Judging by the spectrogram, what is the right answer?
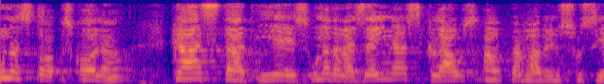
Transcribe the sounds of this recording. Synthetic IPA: unəskɔləkəast̪at̪iezunəðələzɛjnəsklawzəlˠpəɾləmensusi

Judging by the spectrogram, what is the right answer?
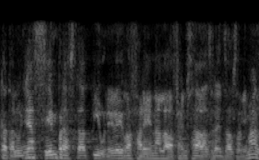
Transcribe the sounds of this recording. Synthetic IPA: kət̪əluɲəsempɾəːst̪at̪̚piuneɾəirəfəɾenələðəfɛnsəðəlˠzðɾɛd͡zzðəlˠzənima

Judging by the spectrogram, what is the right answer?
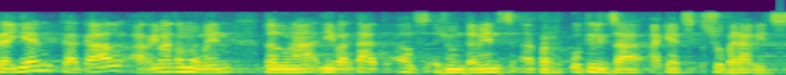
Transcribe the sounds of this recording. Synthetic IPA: kɾəjɛmkəkalˠəriβat̪əlˠmumen | d̪əðunaʎiβəɾt̪at̪əlˠzəʒunt̪əmenspəɾut̪ilid͡zaʔəkɛt͡ssupəɾaβis

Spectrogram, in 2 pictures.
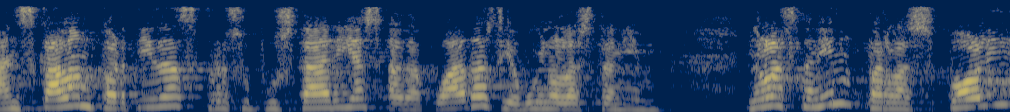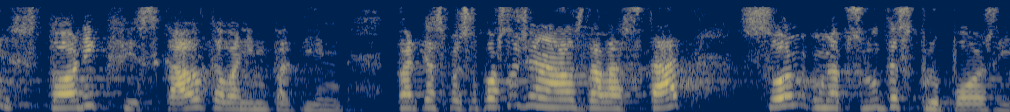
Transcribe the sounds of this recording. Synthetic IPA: ənskaləmpəɾt̪ið̞əspɾəsupust̪aɾiəzəðəkwaðəziəβujnoləst̪ənim | noləst̪ənimpəɾləspɔlist̪ɔɾikfiskalˠkəβənimpət̪in | pəɾkɛlˠspɾəsupɔst̪uzʒənəɾalˠzðələst̪at̪̚ | sonunəpsulut̪̚d̪əspɾupɔzi

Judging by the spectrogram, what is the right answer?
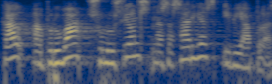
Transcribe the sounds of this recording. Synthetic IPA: kalˠəpɾuβ̞asulusionznəsəsaɾiəziβiablə̰s

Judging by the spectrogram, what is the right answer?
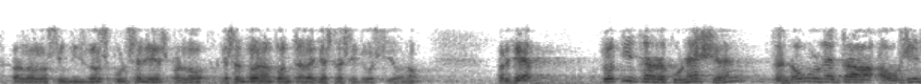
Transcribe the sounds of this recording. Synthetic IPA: pəɾðoðosind̪iðoskunsəʎespəɾðokəsənd̪onəŋkont̪əðəkɛst̪əsit̪uəsio̰no | pəɾkɛt̪ot̪it̪ərəkunɛʃənk̪ənoβulˠɣɛnt̪ɾaʔːuɾʒin

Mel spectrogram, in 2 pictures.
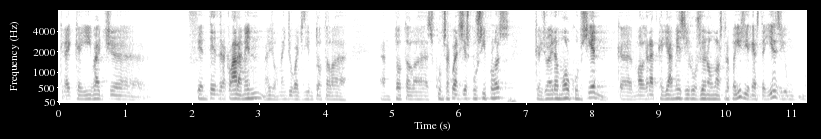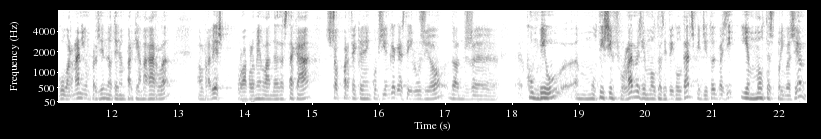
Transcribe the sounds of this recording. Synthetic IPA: kɾɛkːəiβat͡ʃɛ | feənt̪end̪ɾəklaɾəmenbaʒəlˠmɛɲzuβad͡ʒðiənt̪ot̪ələː | mt̪ot̪ələskunsəkwɛnsiəspusipləs | kəʒɔeɾəmɔlˠtkunsienkəməlˠɣɾat̪̚kəjameziluzionəlˠnɔst̪ɾəpəiziəkɛst̪əieziuŋɡuβ̞ərnaniumpɾəziðenːot̪enəmpəɾkɛəməɣarlə | əlˠrəβespɾuβaβləmẽnland̪əðəst̪əkasɔk̚pəɾfɛk̚t̪əmeŋkunsieŋkəːkɛst̪əiluziod̪ɔnzɛ | kumbiwə̰mːulˠt̪isimspɾuβlɛməziəmːɔlˠt̪əzðifikulˠt̪atsfinzit̪ot̪̚bad͡ʒðiiəmːɔlˠt̪əspɾiβ̞əsions

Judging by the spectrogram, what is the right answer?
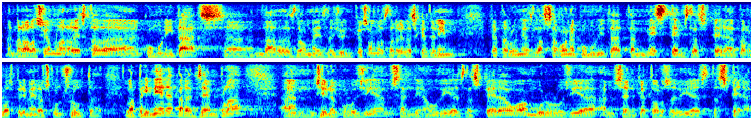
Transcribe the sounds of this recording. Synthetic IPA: ənrələsioəmlərest̪əðəkumunit̪at͡sː | nd̪aðəzðəlˠmezðəʒuɲkəsonləzðəreɾəskət̪ənim | kət̪əluɲəezləsəɣonəkumunit̪at̪əmːest̪emzðəspeɾəpəɾləspɾimeɾəskunsulˠt̪əs | ləpɾimeɾəpəɾəɡzemplə | əmʒinəkuluʒiəːmsend̪inɔwðiəzðəspɛɾəoəmbuɾuluʒiəəmseŋkət̪orzəðiəzðəspɛɾə

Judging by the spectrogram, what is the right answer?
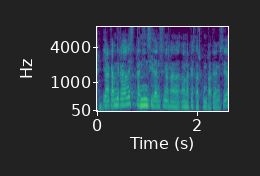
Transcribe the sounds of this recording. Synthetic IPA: iəlˠkambirealest̪əniːnsiðɛnsizəəməkɛst̪əskumpət̪ɛnsiə

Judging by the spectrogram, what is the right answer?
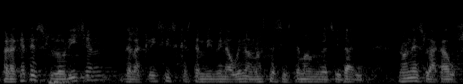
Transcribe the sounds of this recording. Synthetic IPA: pəɾakɛt̪ezloɾiʒənd̪əlakɾisiskəst̪ɛmbiβ̞inaβwinəlˠnɔst̪ɾəsist̪emauniβ̞əɾsit̪aɾi | nonezlakaws

